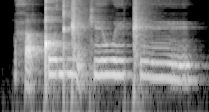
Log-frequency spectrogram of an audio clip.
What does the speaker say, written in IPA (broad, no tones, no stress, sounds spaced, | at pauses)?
x ɑ̰ ǃ u d ŋ͡ǁ ṵ c y w y ǁ yː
